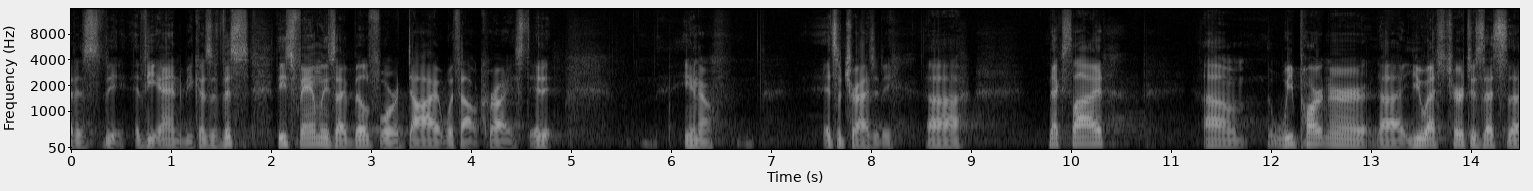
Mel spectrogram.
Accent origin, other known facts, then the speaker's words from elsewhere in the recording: Michigan, United States; I'm from Michigan, so you'd think I would be used to it, but I'm telling you, no.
